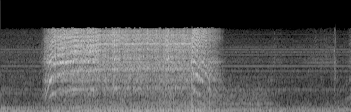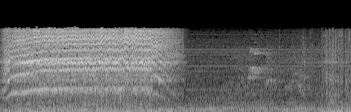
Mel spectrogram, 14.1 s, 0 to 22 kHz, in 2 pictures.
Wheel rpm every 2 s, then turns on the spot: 80, 220, 20, 60, 210, 40, 0.
none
